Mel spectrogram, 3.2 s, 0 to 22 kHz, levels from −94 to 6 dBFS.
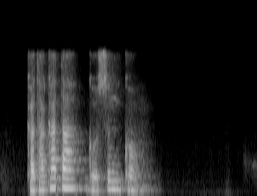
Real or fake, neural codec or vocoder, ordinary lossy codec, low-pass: fake; codec, 16 kHz, 0.4 kbps, LongCat-Audio-Codec; Opus, 24 kbps; 7.2 kHz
